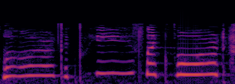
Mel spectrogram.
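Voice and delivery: tiny, high, very soft plea; pleading prayer. Retold or imitated. Staff member begging the Lord, in a tiny hushed voice. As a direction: pray under your breath, high and small. Acted silent plea while standing.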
